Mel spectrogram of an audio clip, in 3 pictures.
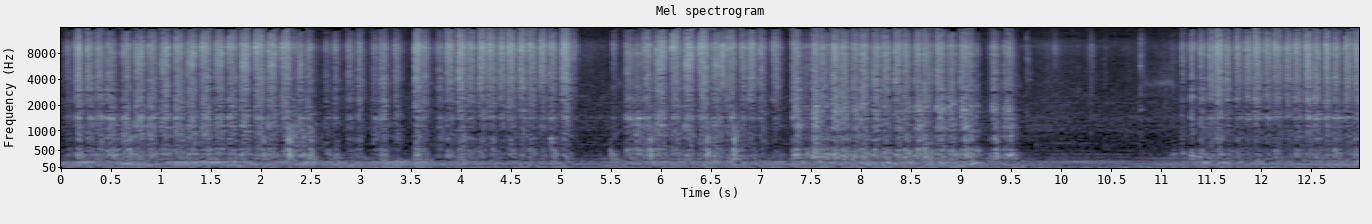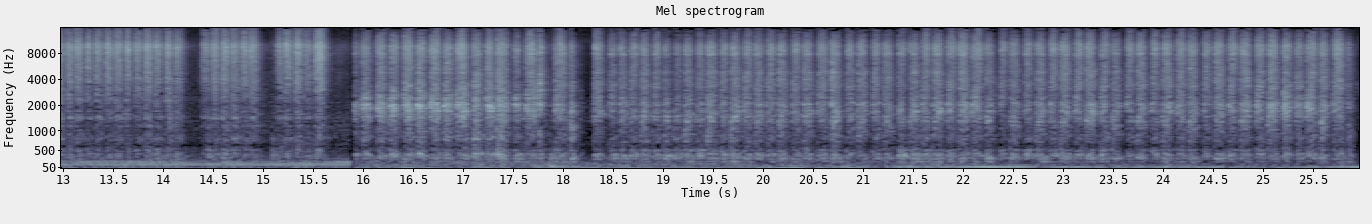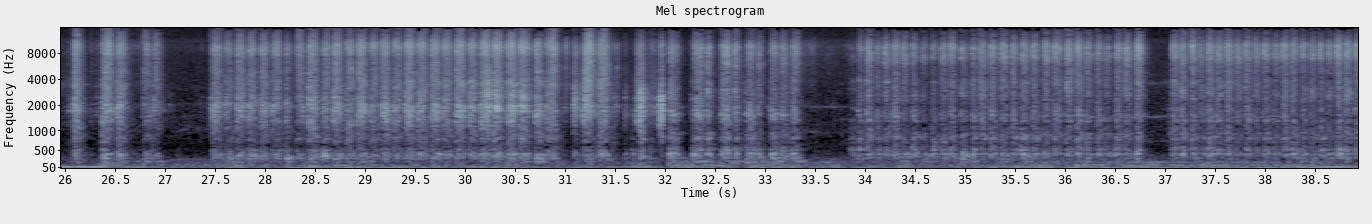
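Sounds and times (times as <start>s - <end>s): sandpaper sanding wood: 27.5s - 33.3s.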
